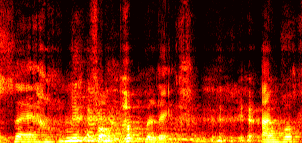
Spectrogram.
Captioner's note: all laugh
